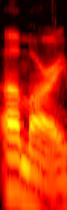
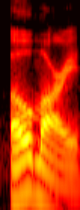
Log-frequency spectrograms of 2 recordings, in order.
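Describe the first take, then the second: First: The name begins with an 'ah' sound. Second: The name begins with an 'oh' sound. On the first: The speaker calls it wrong. "not Amari" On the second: The speaker calls it right. "So Omari"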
